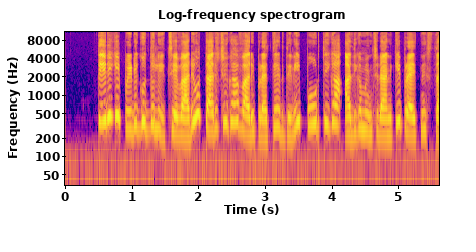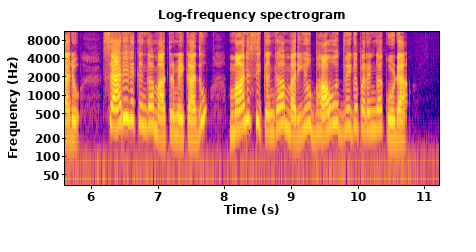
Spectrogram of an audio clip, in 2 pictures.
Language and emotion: Telugu, neutral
